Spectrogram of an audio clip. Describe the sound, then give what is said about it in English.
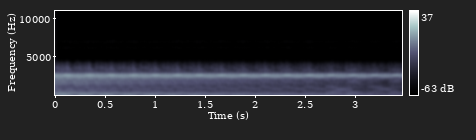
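An electric shaver buzzes with a steady, constant-pitched hum and a faint rhythmic pulsing. It runs alone without a break. “Yeah, and somebody's shaving.”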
